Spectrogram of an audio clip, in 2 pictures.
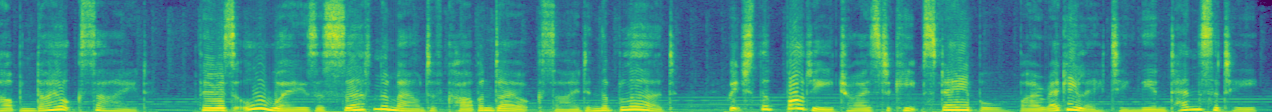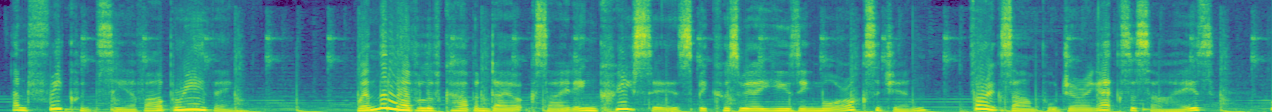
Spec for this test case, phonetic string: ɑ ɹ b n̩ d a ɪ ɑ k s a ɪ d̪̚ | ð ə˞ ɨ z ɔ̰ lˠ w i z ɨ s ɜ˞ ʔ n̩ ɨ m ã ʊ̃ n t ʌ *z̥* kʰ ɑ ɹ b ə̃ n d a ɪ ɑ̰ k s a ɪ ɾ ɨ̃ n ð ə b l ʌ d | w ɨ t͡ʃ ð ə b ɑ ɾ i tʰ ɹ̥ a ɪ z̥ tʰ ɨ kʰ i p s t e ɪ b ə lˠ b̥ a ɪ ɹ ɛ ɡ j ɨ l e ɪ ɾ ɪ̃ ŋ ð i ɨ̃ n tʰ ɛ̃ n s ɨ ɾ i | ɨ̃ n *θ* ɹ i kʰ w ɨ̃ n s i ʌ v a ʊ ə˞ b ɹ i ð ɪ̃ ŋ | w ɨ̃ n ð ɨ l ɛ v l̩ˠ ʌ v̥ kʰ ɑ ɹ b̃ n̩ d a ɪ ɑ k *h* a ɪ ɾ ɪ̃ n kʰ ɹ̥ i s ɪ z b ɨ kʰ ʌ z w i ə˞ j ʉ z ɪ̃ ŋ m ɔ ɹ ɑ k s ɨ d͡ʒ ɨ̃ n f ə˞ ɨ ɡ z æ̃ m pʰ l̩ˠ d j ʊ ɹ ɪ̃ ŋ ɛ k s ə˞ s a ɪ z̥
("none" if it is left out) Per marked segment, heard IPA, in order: v̥, f, s

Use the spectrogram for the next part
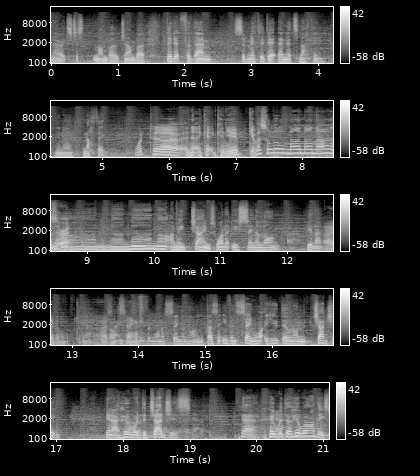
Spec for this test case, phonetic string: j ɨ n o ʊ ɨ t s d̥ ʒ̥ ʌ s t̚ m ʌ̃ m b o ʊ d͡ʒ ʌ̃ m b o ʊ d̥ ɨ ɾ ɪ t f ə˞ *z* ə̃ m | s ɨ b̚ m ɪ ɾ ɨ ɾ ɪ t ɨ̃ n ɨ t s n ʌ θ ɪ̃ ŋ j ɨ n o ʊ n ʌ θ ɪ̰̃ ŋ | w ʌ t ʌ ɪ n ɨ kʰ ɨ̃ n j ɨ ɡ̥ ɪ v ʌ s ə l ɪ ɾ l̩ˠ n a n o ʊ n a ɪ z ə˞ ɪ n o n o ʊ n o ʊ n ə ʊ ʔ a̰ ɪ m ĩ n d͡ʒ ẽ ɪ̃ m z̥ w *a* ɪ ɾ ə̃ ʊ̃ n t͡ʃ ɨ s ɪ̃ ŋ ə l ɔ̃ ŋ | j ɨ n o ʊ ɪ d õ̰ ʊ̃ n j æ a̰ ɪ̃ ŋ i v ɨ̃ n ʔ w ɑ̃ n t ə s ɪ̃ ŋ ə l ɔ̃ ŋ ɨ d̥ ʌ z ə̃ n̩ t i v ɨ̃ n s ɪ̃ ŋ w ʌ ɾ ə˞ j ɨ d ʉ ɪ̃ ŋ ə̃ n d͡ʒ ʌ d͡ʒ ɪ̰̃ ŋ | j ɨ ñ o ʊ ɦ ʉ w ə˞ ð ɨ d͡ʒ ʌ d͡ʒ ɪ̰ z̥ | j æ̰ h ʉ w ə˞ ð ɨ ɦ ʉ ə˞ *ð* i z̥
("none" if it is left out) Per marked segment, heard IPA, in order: ð, a, ð

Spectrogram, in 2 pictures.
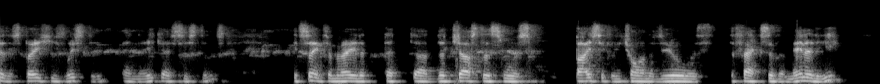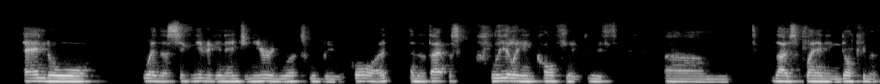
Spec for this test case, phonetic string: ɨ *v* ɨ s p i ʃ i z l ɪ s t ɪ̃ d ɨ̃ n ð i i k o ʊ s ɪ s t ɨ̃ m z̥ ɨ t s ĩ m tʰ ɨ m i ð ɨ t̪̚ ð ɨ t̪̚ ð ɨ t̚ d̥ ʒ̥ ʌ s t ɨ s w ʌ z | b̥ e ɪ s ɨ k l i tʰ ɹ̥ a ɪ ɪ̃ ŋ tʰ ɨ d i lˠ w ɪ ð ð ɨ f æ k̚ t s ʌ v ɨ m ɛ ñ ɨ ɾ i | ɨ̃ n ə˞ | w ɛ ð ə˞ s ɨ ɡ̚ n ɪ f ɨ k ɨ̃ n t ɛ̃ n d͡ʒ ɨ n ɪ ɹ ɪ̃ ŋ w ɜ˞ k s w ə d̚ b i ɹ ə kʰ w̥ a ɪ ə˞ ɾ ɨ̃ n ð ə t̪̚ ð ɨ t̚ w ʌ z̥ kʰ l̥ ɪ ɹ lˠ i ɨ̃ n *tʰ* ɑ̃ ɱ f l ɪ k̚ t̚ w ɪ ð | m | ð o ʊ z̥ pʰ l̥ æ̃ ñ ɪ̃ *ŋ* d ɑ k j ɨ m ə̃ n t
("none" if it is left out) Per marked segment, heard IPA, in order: ð, kʰ, ŋ

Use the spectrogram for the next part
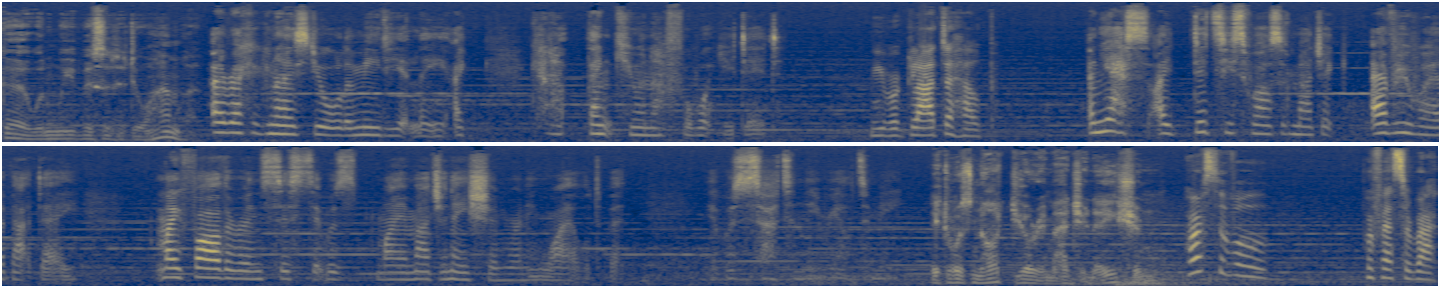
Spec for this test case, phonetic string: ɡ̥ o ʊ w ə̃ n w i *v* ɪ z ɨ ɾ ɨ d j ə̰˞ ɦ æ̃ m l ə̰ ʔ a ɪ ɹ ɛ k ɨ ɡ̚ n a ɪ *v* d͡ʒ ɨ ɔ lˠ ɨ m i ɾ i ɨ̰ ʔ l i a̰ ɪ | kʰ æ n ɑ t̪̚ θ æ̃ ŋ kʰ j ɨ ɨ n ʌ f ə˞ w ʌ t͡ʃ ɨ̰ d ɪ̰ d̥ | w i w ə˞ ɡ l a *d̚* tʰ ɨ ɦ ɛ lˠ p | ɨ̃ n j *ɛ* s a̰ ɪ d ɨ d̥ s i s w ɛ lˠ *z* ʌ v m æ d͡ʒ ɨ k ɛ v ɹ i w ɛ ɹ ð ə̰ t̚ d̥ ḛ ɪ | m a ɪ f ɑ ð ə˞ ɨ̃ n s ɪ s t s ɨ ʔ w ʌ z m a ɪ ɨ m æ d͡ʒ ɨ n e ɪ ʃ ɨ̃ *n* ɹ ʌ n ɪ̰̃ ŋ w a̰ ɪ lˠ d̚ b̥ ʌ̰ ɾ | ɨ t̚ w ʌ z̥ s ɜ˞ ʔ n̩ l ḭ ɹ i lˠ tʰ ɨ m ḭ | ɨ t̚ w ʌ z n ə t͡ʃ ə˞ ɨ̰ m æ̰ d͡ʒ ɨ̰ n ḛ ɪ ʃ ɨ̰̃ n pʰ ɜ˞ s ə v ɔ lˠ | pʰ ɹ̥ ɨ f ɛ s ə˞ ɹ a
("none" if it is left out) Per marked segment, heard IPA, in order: v, z, d̚, ɛ, z, n

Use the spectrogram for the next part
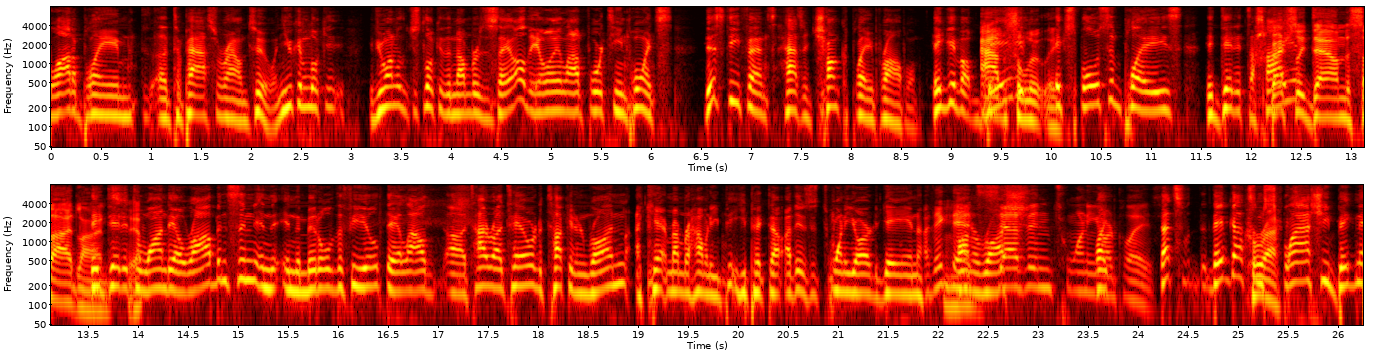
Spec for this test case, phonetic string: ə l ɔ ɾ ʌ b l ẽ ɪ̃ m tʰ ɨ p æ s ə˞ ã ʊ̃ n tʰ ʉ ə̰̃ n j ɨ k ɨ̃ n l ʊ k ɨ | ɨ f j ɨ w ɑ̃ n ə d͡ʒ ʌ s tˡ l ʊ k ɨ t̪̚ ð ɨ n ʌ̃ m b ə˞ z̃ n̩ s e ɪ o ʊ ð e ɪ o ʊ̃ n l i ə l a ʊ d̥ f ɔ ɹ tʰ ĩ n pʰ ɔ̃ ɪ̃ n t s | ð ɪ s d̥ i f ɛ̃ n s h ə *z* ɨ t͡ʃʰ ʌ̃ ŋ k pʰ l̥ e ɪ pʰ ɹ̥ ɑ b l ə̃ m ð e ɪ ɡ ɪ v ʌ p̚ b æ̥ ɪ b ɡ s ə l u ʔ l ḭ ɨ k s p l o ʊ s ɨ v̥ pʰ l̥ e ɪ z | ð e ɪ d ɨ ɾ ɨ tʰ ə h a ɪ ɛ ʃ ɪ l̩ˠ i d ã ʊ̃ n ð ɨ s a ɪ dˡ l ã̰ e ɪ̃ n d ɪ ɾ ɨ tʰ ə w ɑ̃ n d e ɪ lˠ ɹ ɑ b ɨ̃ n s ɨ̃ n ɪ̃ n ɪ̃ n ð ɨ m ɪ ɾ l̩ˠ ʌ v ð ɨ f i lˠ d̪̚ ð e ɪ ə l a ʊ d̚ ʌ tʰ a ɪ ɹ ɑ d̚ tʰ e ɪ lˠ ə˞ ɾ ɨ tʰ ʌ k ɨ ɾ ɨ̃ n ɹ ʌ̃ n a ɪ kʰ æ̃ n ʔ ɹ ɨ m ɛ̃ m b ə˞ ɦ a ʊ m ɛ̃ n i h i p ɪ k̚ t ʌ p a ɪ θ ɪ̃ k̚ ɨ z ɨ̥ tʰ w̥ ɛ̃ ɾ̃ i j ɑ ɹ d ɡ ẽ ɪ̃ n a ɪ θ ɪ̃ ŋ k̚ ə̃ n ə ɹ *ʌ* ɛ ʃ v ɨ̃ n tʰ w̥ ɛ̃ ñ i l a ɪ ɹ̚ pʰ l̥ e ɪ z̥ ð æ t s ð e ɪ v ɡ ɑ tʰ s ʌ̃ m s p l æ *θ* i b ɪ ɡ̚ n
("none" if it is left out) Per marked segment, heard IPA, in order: z, ʌ, ʃ

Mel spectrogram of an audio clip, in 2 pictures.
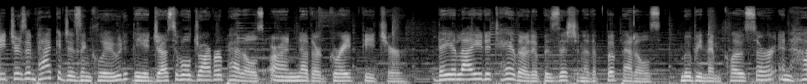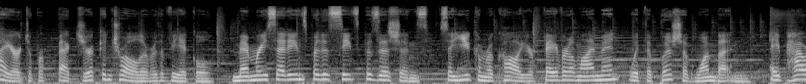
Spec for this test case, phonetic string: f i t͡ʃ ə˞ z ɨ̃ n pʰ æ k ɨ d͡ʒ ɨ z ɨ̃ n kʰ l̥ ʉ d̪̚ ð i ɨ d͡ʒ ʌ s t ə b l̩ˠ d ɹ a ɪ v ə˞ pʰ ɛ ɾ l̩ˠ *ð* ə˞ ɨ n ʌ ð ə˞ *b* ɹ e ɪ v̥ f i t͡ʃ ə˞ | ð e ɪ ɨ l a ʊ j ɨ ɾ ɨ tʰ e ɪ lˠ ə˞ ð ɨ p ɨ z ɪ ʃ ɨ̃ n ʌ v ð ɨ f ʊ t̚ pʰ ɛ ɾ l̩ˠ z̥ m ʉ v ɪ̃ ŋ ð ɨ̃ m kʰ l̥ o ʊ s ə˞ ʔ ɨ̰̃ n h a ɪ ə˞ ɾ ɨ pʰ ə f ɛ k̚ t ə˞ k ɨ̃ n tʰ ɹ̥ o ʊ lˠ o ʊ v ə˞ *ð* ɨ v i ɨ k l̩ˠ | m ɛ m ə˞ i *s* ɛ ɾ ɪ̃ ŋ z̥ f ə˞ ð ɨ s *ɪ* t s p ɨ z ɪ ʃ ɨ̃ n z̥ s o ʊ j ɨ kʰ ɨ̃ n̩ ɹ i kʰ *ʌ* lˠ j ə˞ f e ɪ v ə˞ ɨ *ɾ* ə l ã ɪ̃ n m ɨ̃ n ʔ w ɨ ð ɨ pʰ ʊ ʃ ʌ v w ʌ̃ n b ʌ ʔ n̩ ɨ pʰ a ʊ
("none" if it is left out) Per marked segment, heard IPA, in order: z, ɡ, ð, s, i, ɔ, ɾ

